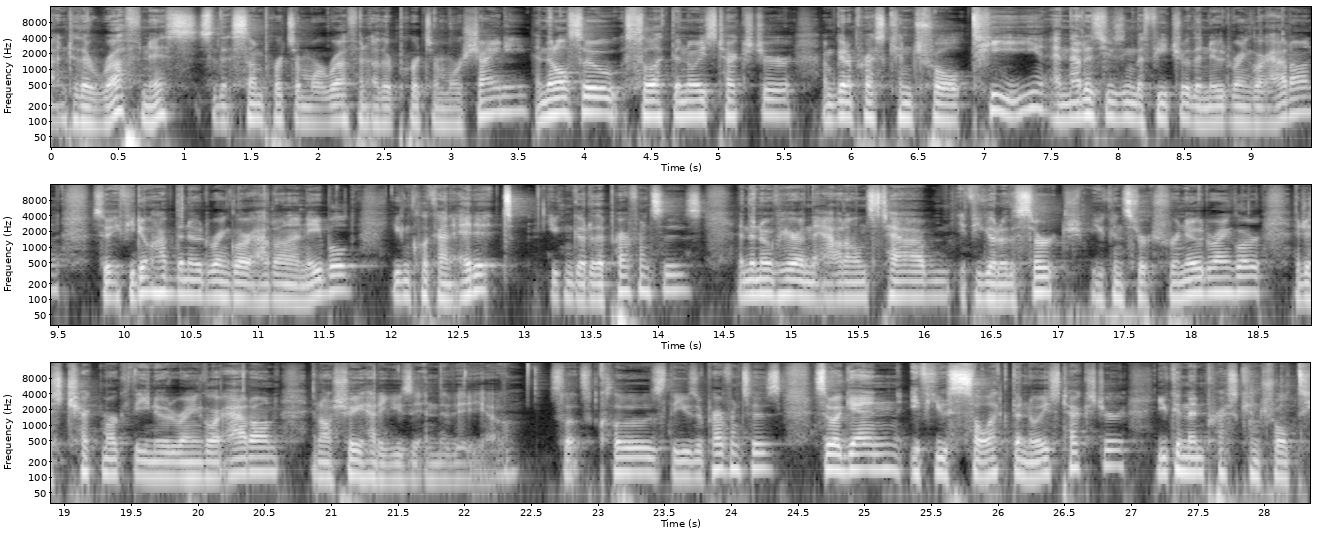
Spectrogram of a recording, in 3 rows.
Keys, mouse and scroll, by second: 1.0-1.3 shift+middle drag, 1.3 typing, 1.4-2.0 scroll up 2, 3.3-4.1 typing, 3.6 middle click, 3.9 click, 4.5 click, 6.9 ctrl+middle click, 7.6 typing, 7.7 ctrl+t, 11.8 click, 13.1 click, 14.2 click, 15.1 click, 16.0 click, 16.6-17.1 typing, 17.6 drag, 18.6 click, 23.4 click, 24.5 drag, 25.0-27.8 drag, 25.0 x, 27.8 ctrl+t.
